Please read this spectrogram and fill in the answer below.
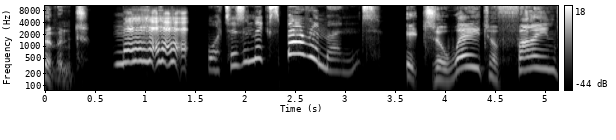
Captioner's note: snorts; bleating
